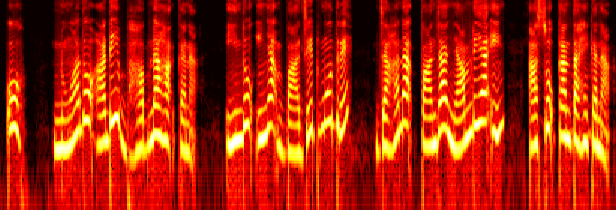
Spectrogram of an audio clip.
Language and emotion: Santali, disgusted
